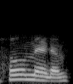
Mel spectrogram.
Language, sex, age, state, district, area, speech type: Marathi, female, 60+, Maharashtra, Osmanabad, rural, conversation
